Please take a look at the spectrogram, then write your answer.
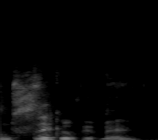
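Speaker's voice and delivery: soft comic narrator voice. Speaker voices people tired of it, switching into a Tony Baker voice. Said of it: "Tony Baker voice".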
